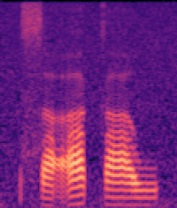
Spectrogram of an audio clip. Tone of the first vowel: rising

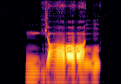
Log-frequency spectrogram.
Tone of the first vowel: low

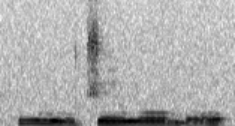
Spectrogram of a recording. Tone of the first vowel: falling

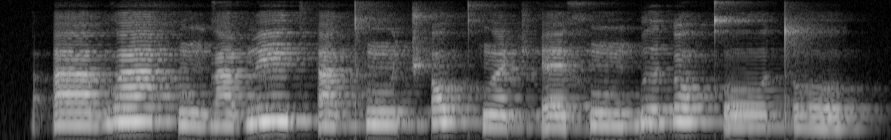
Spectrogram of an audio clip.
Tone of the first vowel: low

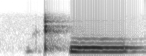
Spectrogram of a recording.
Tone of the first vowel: high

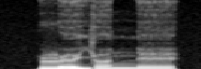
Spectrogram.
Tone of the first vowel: high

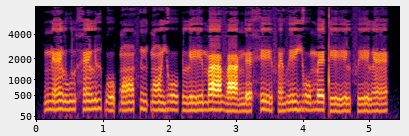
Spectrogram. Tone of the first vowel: rising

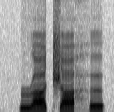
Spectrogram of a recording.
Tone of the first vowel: rising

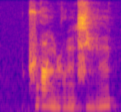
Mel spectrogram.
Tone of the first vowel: falling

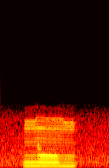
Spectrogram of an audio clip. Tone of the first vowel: high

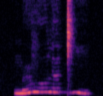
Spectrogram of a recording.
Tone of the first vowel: rising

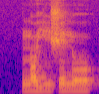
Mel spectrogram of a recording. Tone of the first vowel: low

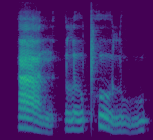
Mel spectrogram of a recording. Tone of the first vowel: falling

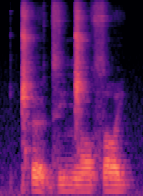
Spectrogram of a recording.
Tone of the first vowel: falling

